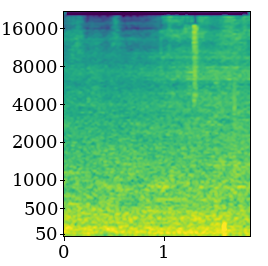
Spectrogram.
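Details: 2015 Chevy Equinox, good left rear hub hand-spun for comparison: soft low rush with no grinding or rumble, a healthy bearing; the right rear bearing was loud and bad.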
